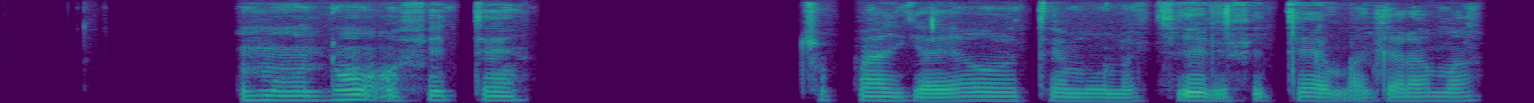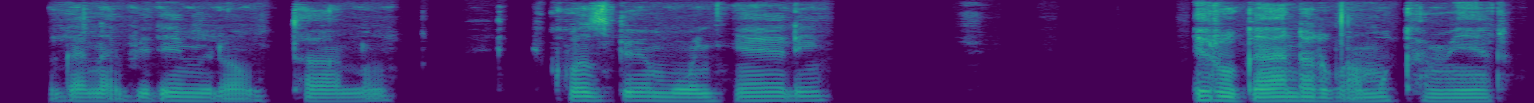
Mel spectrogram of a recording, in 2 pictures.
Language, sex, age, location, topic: Kinyarwanda, male, 18-24, Kigali, finance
